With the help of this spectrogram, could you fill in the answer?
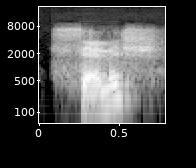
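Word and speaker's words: Sammamish: redmond what is that samish is how you say it samish i'm not even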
